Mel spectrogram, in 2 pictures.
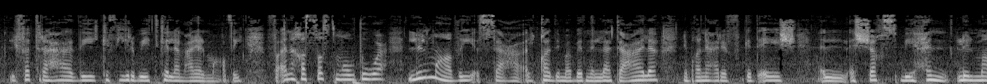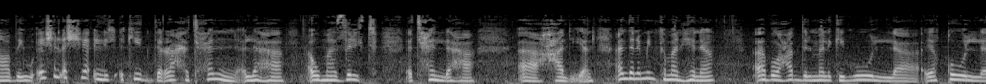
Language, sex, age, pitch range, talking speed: Arabic, female, 20-39, 180-215 Hz, 135 wpm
